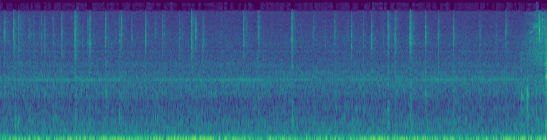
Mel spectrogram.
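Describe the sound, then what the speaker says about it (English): Steady clicking of computer keyboard keys being typed on continuously, close and fairly loud over a low background hum, with no talking. "just press return and keep typing"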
